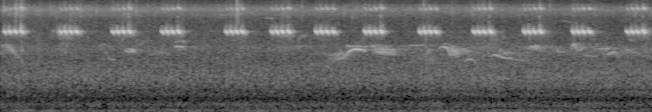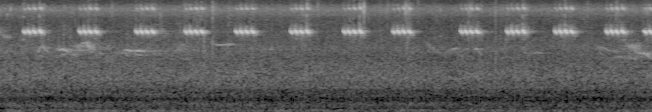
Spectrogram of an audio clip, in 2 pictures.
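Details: Crickets chirping after rain, ringing loudly: short, bright, high-pitched pulsed chirps repeated steadily about twice a second, with faint low background noise.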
